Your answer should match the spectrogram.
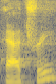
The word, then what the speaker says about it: ETRI: are our institution is called a tree it's pronounced a tree and it has 40 years of history in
